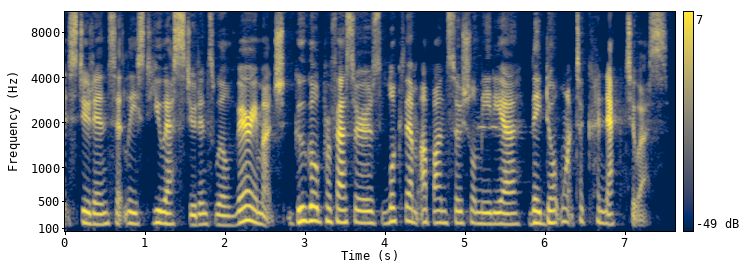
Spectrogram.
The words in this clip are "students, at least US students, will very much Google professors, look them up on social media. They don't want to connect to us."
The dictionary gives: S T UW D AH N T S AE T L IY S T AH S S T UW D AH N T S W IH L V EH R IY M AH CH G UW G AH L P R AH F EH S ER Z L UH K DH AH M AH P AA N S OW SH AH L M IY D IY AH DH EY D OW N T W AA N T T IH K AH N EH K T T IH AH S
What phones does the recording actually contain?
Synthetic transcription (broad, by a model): S T UW D N T S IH T L IY S T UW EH S T UW D N T S W IH L V EH R IY M AH CH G UW G L P R AH F EH S ER Z L UH K DH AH M AH P N S OW SH L M IY D IY AH DH EY D OW N T W AA N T T IH K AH N EH K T T IH AH S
